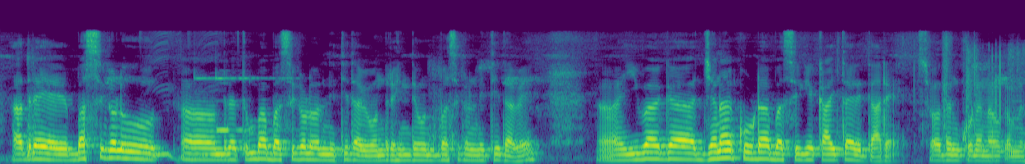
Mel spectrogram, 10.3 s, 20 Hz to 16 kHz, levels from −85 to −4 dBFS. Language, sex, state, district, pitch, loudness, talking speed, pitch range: Kannada, male, Karnataka, Gulbarga, 130 Hz, -17 LUFS, 145 wpm, 120-145 Hz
